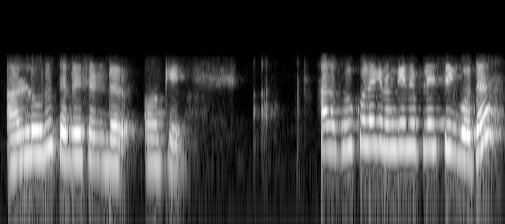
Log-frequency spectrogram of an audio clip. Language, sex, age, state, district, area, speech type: Kannada, female, 18-30, Karnataka, Bangalore Rural, rural, conversation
